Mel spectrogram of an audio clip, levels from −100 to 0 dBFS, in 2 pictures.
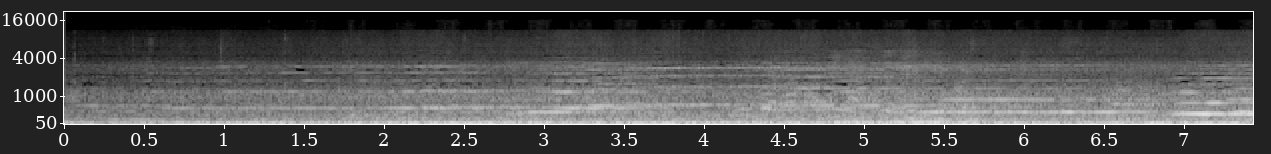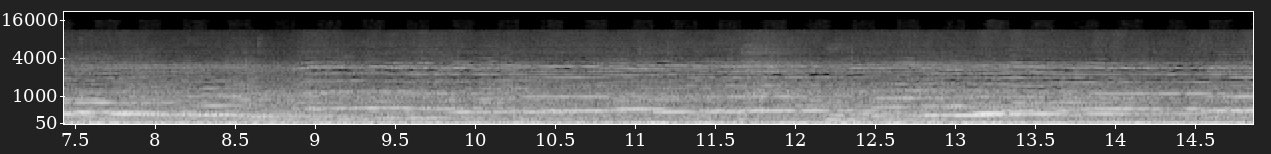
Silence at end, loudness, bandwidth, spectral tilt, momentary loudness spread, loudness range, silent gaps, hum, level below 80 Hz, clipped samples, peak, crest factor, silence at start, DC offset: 0 s; -22 LUFS; 7 kHz; -8 dB/octave; 10 LU; 5 LU; none; none; -22 dBFS; under 0.1%; -2 dBFS; 16 dB; 0 s; under 0.1%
